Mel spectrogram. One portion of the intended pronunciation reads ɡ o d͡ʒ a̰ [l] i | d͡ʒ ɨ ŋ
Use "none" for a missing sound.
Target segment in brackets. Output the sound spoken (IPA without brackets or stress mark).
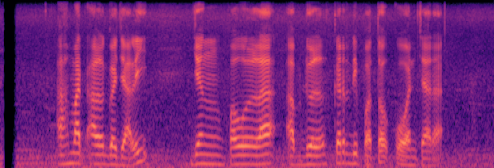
l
